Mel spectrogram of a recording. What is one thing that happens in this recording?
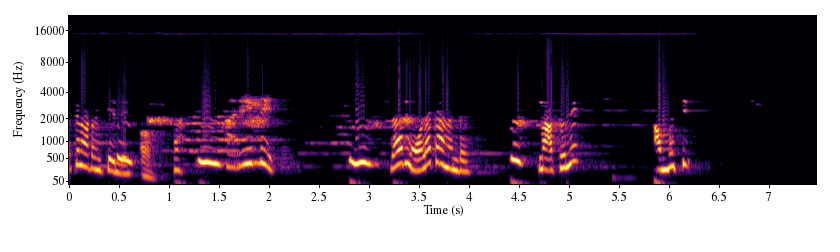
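Women talk with animation, close by.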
